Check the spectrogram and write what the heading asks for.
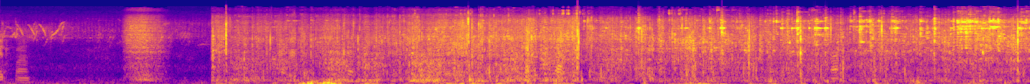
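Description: Steel spring-tooth harrow drawn by a horse, its tines dragging and scraping through loose, stony soil: a steady scratchy rush full of small clicks and rattles that starts abruptly about two seconds in, after a quiet start.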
